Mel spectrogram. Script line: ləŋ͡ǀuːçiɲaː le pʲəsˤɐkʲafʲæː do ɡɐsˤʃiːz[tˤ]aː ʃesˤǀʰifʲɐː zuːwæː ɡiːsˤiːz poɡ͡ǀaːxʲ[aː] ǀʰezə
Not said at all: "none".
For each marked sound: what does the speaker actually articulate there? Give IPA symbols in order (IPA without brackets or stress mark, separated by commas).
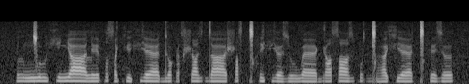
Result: d, æː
